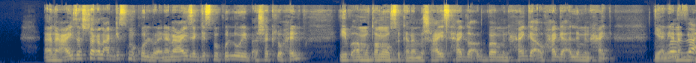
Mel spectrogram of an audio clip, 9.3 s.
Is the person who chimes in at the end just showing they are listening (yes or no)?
no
